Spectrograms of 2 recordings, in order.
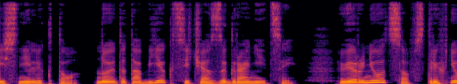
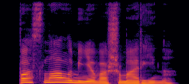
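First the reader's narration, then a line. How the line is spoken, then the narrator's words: Short chuckle. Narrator (Russian): хохотнул мужчина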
